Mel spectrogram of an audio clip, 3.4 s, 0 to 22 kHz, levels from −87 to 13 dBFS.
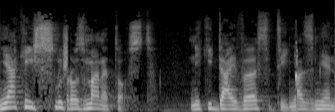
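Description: At 0.67 s a CD skip occurs: a knock or disc flaw throws the laser onto a different turn of the spiral, so the player mutes very briefly and resumes elsewhere in the speech. It sounds like a tick followed by an abrupt jump, and the waveform shows a near-silent notch with mismatched signal on either side.

From 2.92 to 2.97 s, damaged data in a compressed stream makes the decoder misread frames, lose sync and hunt for the next frame header. The result is a short chirp or squawk, which shows on a spectrogram as a smeared, broadband burst with a hard cut at each edge.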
